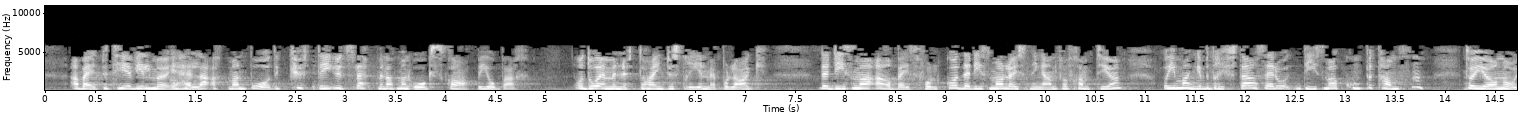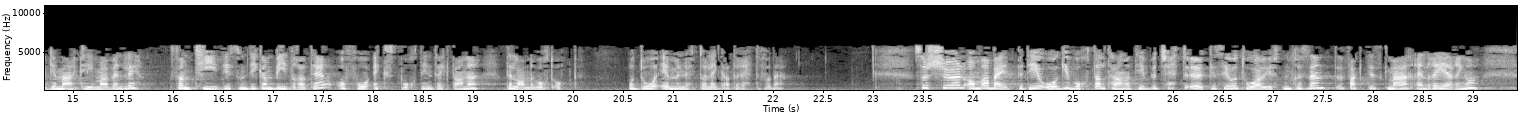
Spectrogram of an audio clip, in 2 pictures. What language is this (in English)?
Norwegian Nynorsk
